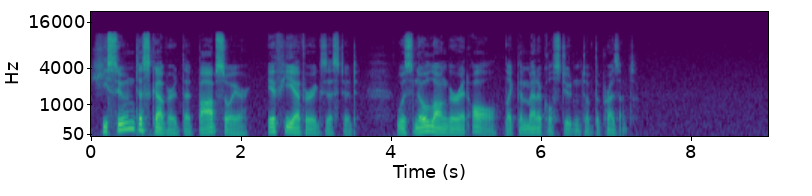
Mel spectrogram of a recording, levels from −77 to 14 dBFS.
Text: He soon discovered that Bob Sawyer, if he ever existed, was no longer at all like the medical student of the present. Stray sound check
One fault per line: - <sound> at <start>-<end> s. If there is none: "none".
none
